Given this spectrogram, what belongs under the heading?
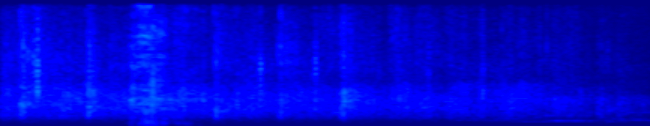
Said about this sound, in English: Clap your hands to the Lord and give God praise.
